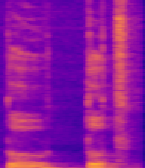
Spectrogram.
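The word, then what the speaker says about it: toutes: nhiều là tu t như vậy là chúng ta thấy phát âm là tu t tu t tính từ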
